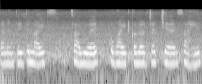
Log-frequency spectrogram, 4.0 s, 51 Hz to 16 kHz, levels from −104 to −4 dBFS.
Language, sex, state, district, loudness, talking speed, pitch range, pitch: Marathi, female, Maharashtra, Solapur, -15 LUFS, 120 wpm, 215-235 Hz, 220 Hz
